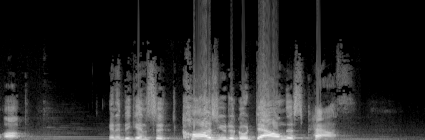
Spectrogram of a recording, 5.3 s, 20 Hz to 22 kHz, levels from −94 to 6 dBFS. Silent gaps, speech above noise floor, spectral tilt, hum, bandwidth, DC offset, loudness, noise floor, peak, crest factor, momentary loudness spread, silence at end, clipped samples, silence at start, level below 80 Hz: none; 46 dB; -5 dB/octave; none; 14 kHz; under 0.1%; -11 LUFS; -57 dBFS; 0 dBFS; 12 dB; 13 LU; 1.1 s; 1%; 0.05 s; -52 dBFS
